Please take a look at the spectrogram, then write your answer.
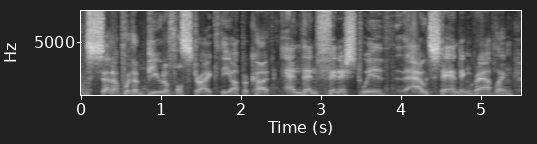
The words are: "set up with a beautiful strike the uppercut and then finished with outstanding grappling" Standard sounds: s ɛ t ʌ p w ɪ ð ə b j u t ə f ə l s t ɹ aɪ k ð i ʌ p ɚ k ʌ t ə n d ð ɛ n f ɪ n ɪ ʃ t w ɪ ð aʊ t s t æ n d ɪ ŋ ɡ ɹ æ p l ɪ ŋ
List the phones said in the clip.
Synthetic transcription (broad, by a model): s ɛ t ʌ p w ɪ ð ə b j u t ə f l s t ɹ aɪ k ð i ʌ p ɚ k ʌ t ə n ð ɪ n f ɪ n ɪ ʃ t w ɪ ð aʊ t s t æ n d ɪ ŋ ɡ ɹ æ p l ɪ ŋ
